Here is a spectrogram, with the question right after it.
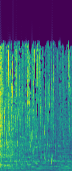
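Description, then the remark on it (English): Whiskey pours steadily from a bottle into a glass for a second or two, a continuous gurgling stream with a faint ringing tone, alone, without any talking. “Now pour that liquor.”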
